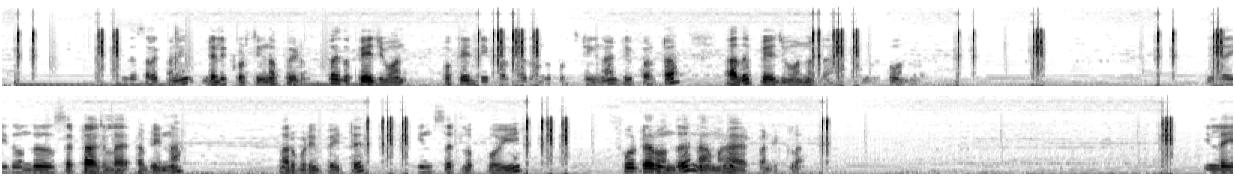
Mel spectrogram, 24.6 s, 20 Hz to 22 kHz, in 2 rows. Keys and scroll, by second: 1.6 Delete, 13.2 Delete.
